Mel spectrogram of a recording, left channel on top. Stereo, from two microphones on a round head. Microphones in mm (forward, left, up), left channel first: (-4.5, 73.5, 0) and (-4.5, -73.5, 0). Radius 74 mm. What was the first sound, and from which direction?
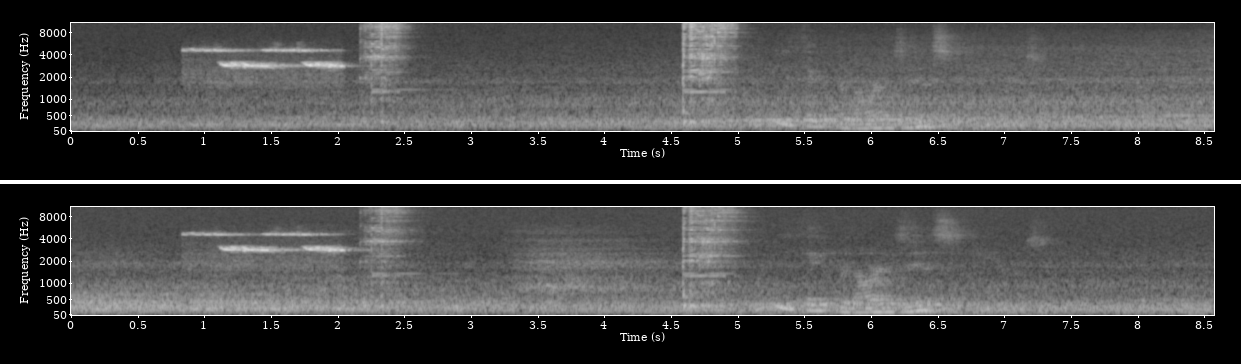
A bird, 35° left (ahead or behind).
